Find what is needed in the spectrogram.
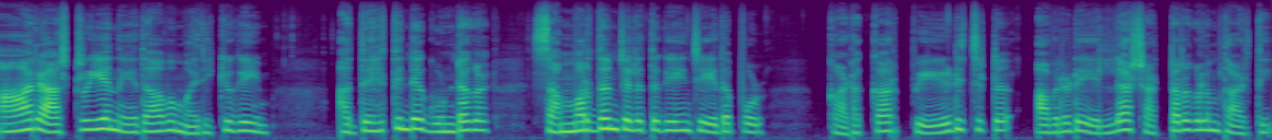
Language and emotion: Malayalam, fearful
